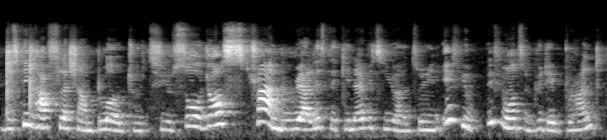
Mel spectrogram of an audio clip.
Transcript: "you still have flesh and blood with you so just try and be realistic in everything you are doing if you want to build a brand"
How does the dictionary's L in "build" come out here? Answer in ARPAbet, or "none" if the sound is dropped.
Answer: none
